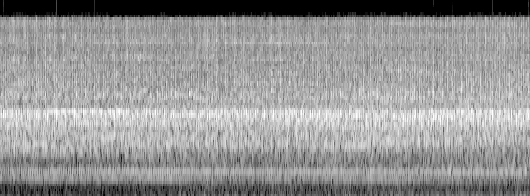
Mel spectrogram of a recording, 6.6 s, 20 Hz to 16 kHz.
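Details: Opel Corsa D A14XER 1.4, 65,000 km, codes P0011/P0014, noisy when warming up and may stall hot: cold idle with dense metallic rattle and clatter, suspected stretched timing chain with weak tensioner.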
